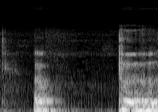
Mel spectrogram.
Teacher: So plosives are those sounds in the production of which what really happens is the air is completely blocked and then it is suddenly released. There is an explosion, something like that.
